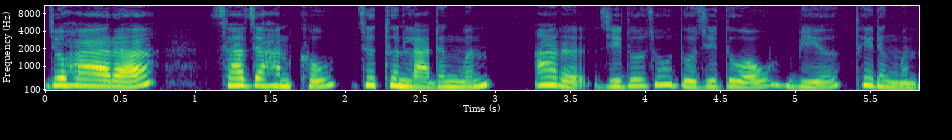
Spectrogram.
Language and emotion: Bodo, neutral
